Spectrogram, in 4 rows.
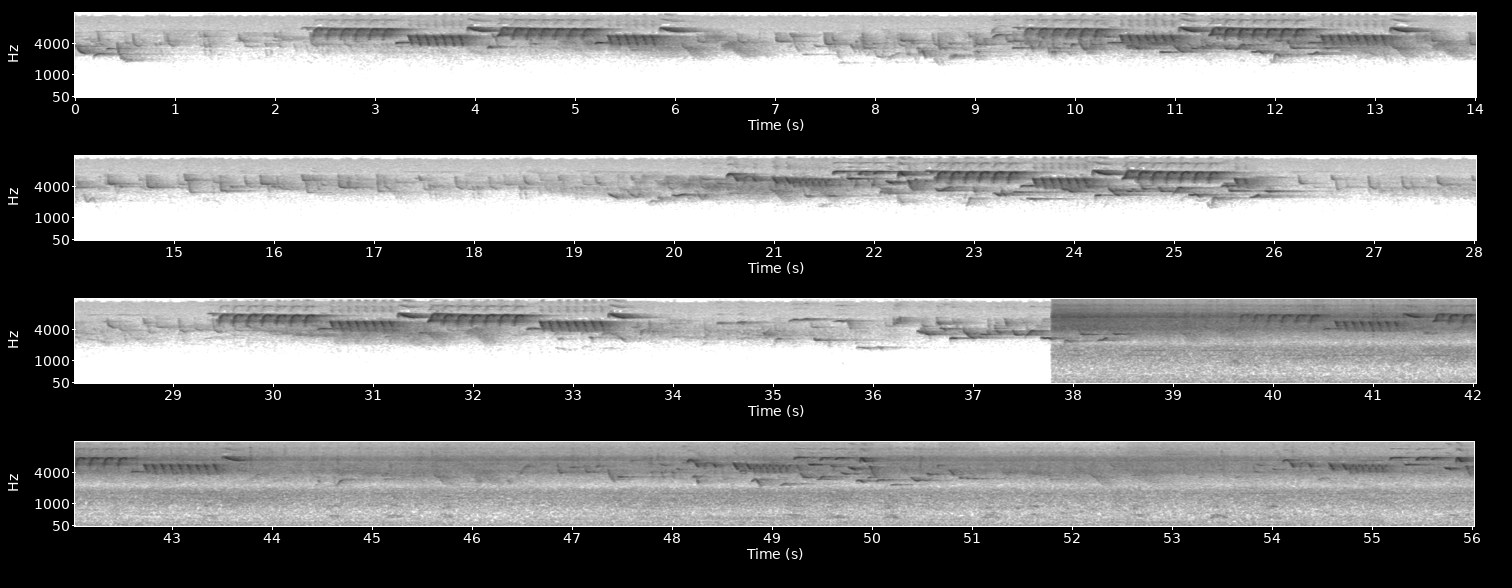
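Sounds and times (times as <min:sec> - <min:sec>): songbirds chirping and trilling: 0:37.8 - 0:56.0
steady rushing noise: 0:37.8 - 0:56.0.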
